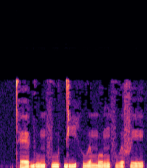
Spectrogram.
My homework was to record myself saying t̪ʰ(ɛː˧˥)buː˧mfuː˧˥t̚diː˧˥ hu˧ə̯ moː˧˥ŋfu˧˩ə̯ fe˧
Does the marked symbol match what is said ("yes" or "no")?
no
